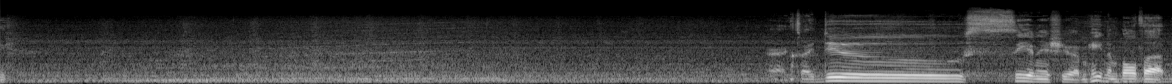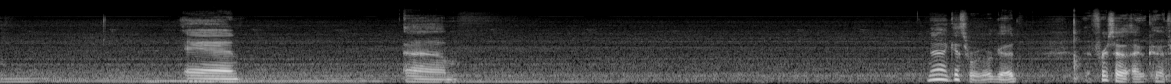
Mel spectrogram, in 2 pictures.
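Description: A machine's fan hums steadily.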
